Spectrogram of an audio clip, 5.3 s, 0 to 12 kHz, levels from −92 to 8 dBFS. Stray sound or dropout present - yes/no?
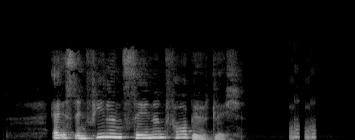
yes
